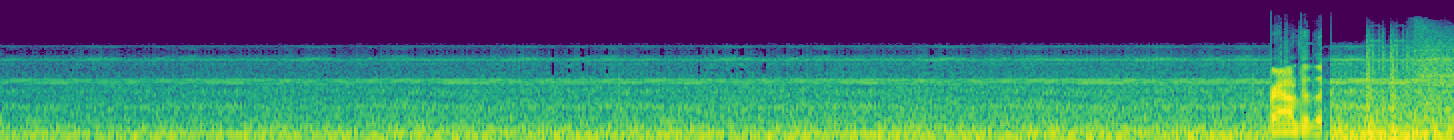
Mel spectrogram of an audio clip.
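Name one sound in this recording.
A jet engine whines steadily at idle.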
